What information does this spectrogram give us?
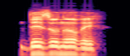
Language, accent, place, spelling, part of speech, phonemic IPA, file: French, France, Lyon, déshonorer, verb, /de.zɔ.nɔ.ʁe/, LL-Q150 (fra)-déshonorer.wav
- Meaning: to dishonor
